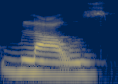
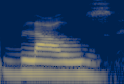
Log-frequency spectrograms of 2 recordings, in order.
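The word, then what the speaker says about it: blouse: तो यहां पर एस का उच्चारण भी ज हो रहा है। क्योंकि एस से अगर पहले ठीक है? वोल साउंड या वोवेल रहता है तो वहां पर एस को हम ज पढ़ते हैं।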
